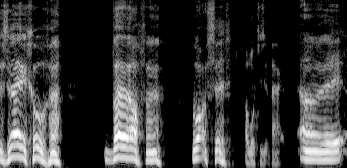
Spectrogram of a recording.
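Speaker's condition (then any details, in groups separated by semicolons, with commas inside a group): ALS; voice may sound peculiar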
